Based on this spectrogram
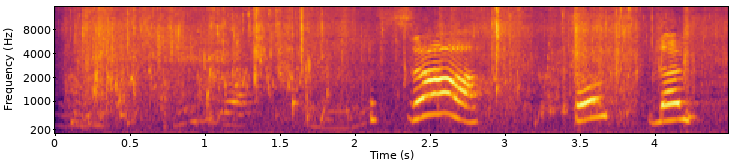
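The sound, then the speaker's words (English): Steady splashing and sloshing of water as feet stomp through a shallow creek at Keosauqua State Park in Iowa in summer, with children's excited high-pitched voices and squeals rising over the watery noise. “This is me creek stomping with my niece and nephew at Keosauqua State Park over this summer, which is about a 20-minute drive from the little Iowa town”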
